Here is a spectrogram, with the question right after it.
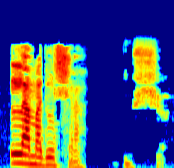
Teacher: the ya just assimilated to the sha, because it sounds kind of long there.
